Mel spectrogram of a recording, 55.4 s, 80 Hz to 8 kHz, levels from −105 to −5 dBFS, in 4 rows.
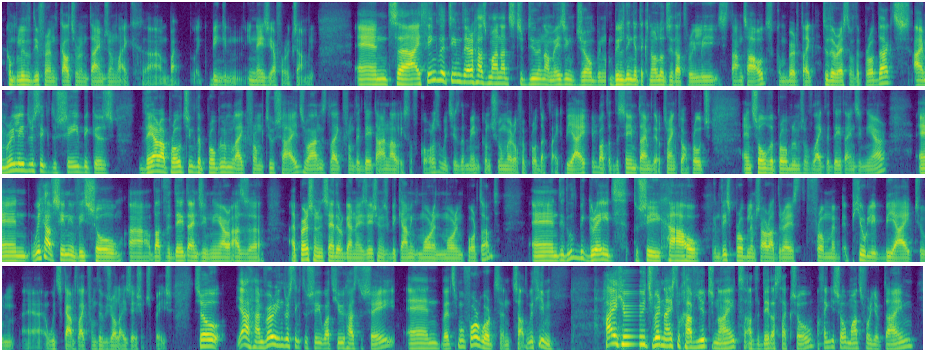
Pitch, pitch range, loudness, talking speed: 115 Hz, 105-135 Hz, -20 LUFS, 205 wpm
